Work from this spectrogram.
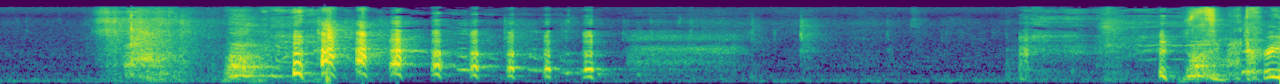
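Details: A female Vizsla gives a rapid run of sharp, frightened barks at a creepy doll in the dark, with people talking before and after.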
